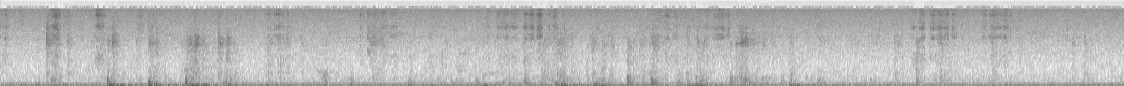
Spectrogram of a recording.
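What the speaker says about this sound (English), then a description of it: "Now to draw his hand." Pencil scratching and tapping on paper while sketching Shadow Mewtwo's hand and fingers, a soft, intermittent scritch of short strokes over a steady low hum, fairly quiet and close.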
